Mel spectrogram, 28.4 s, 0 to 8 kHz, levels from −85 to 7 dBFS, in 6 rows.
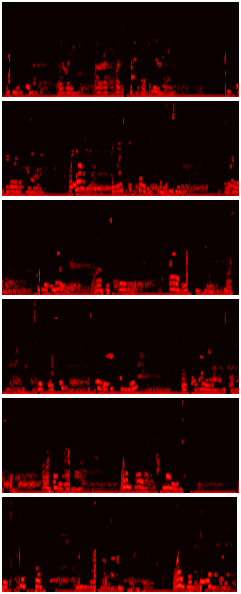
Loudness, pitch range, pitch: -55 LUFS, 140-185 Hz, 160 Hz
